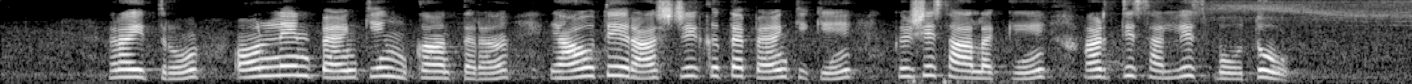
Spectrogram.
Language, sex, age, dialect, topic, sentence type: Kannada, female, 41-45, Mysore Kannada, agriculture, statement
